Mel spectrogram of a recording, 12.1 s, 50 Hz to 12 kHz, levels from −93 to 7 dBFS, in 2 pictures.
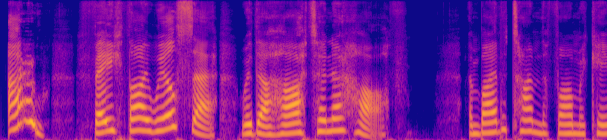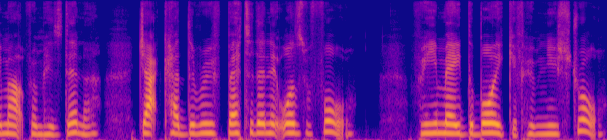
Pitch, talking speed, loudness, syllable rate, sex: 230 Hz, 200 wpm, -20 LUFS, 4.5 syllables/s, female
